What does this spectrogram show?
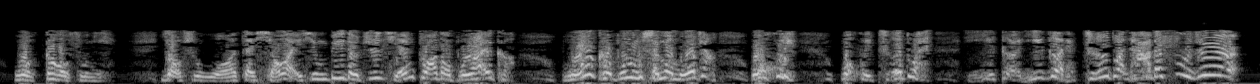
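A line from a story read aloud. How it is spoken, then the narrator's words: Roaring again. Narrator (Chinese): 嗨哥又咆哮起来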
